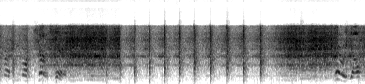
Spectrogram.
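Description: Ice chunks are hammered for homemade prune ice cream, about a dozen sharp, evenly spaced blows in a steady run, set against a continuous loud machine-like hiss with voices talking at either end.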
